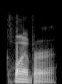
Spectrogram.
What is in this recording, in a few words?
"clever", American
